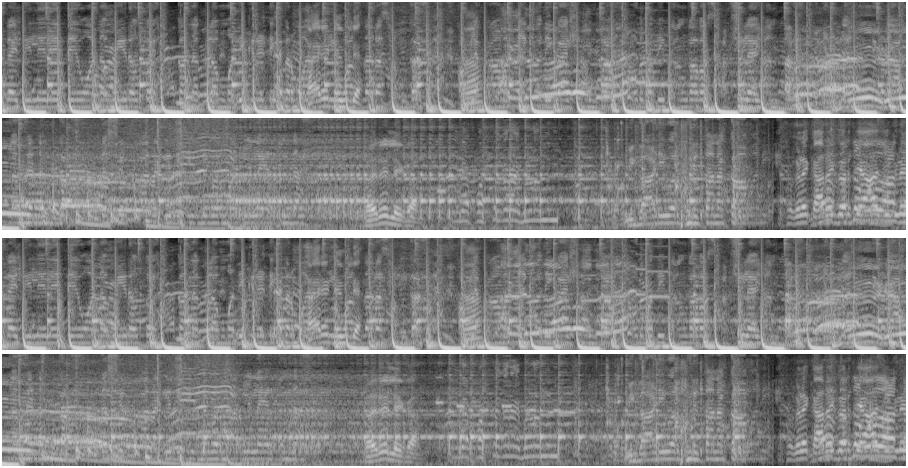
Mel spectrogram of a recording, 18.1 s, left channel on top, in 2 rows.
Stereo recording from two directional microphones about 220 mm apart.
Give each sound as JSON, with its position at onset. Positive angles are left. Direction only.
{"t": 0.2, "sound": "music", "side_deg": 0}
{"t": 12.7, "sound": "speech", "side_deg": 15}
{"t": 15.3, "sound": "music", "side_deg": 0}
{"t": 17.0, "sound": "speech", "side_deg": 5}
